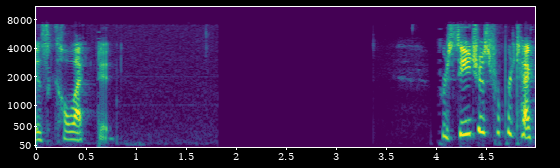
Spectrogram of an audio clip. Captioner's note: silence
